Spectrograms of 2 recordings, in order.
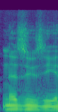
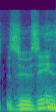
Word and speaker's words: Nzuzi: And he has a silent N at the front of his name too, right? – Yes. – It's not Nzuzi, it's Zuzi.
